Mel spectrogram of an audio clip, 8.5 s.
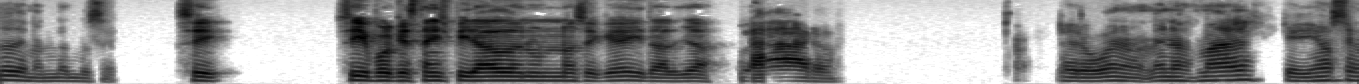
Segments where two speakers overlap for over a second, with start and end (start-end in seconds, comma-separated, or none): none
